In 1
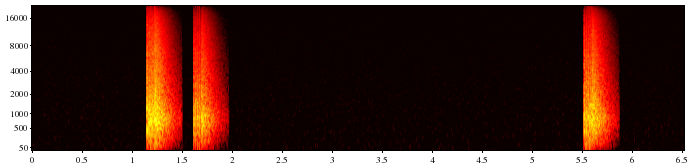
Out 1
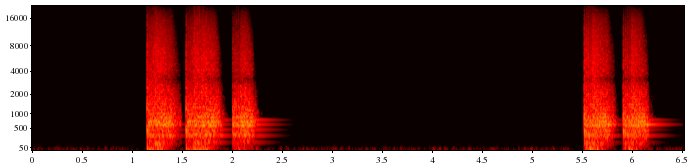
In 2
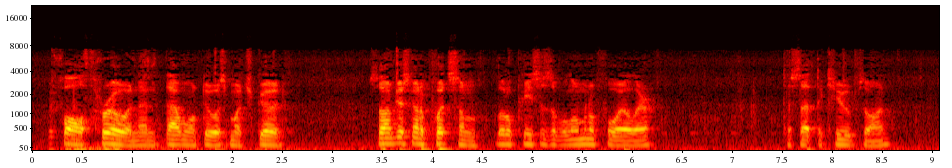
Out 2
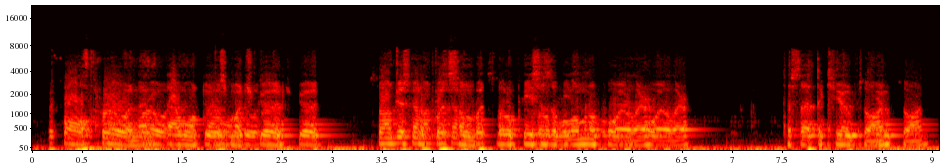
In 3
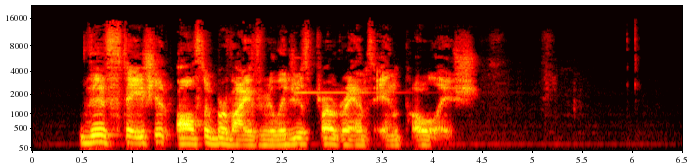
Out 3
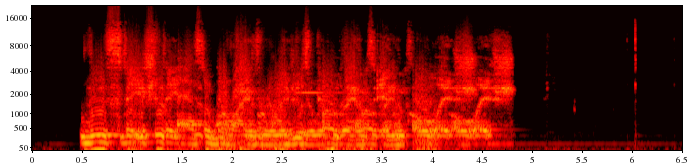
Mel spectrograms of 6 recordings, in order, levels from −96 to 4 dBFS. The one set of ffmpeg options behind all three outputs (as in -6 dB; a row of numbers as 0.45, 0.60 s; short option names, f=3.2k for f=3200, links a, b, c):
-filter_complex "[0:a]aecho=1:1:390:0.316,anlmdn=0.00398,equalizer=f=315:t=o:w=0.33:g=11,equalizer=f=630:t=o:w=0.33:g=9,equalizer=f=3.15k:t=o:w=0.33:g=-12,alimiter=limit=-9.5dB:level=0:latency=1:release=454,asoftclip=type=tanh:threshold=-22.5dB,acrossover=split=260|3000[a][b][c];[b]acompressor=threshold=-31dB:ratio=6[d];[a][d][c]amix=inputs=3:normalize=0,bandreject=f=151.9:t=h:w=4,bandreject=f=303.8:t=h:w=4,bandreject=f=455.7:t=h:w=4,bandreject=f=607.6:t=h:w=4,bandreject=f=759.5:t=h:w=4,areverse,acompressor=threshold=-40dB:ratio=16,areverse,lowshelf=f=81:g=11.5,aecho=1:1:7:0.44,volume=3.5dB"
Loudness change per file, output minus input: -17.0, -5.5, -15.5 LU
